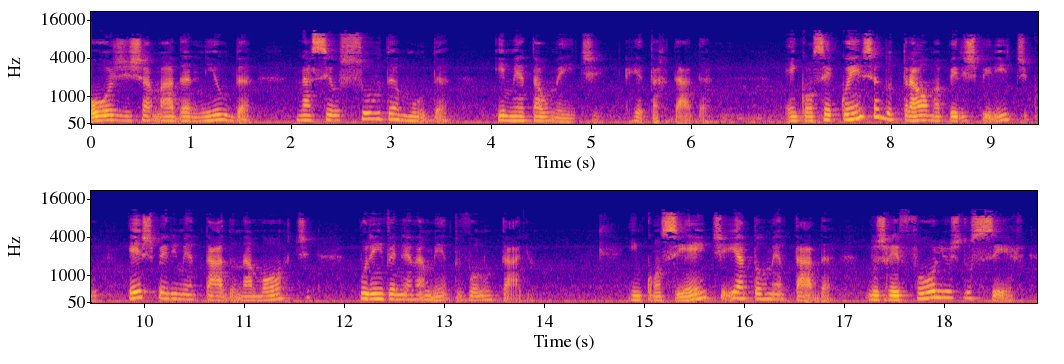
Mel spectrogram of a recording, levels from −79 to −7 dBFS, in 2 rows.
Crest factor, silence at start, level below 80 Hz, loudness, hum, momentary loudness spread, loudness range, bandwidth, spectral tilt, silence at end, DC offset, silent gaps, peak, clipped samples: 18 dB; 0 s; -46 dBFS; -23 LUFS; none; 16 LU; 4 LU; 11.5 kHz; -4.5 dB/octave; 0 s; under 0.1%; none; -4 dBFS; under 0.1%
